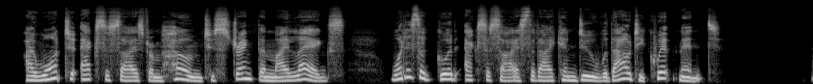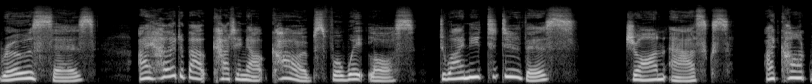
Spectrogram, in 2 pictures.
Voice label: female, English British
